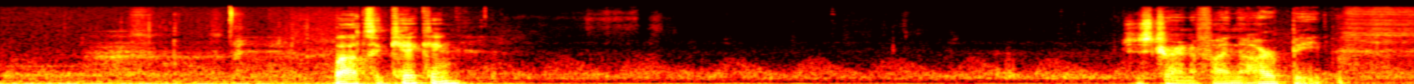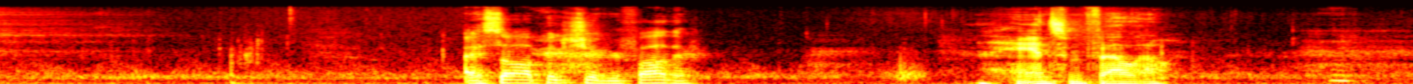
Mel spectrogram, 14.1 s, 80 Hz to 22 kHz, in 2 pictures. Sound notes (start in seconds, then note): 2.9 ultrasound whirring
